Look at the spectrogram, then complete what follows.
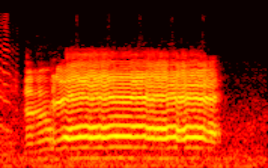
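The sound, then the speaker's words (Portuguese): A male actor imitates a goat as a joke, letting out one long, quavering bleat that lasts just over a second. The sound is fairly loud, and it is heard on its own without talking. “Ele ainda não fazia barulho de cabra quando fazia piada.”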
